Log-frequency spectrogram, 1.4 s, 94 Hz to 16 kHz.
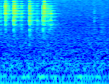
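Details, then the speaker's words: Brass lead nut on lead screw, compared with well-fitting graphite SLS nut, Prusa i3 MK2S build: faint irregular light metallic clicks and rattles as screw turns; brass nut loose, wobbling and tilting on screw. "for comparison you put a brass one on and it just you can hear that hear it wobbling"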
